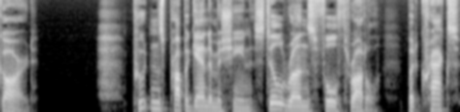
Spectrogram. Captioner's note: sighs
